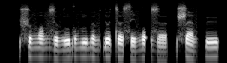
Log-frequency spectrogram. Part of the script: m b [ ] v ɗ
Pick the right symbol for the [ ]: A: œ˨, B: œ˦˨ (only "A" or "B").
B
